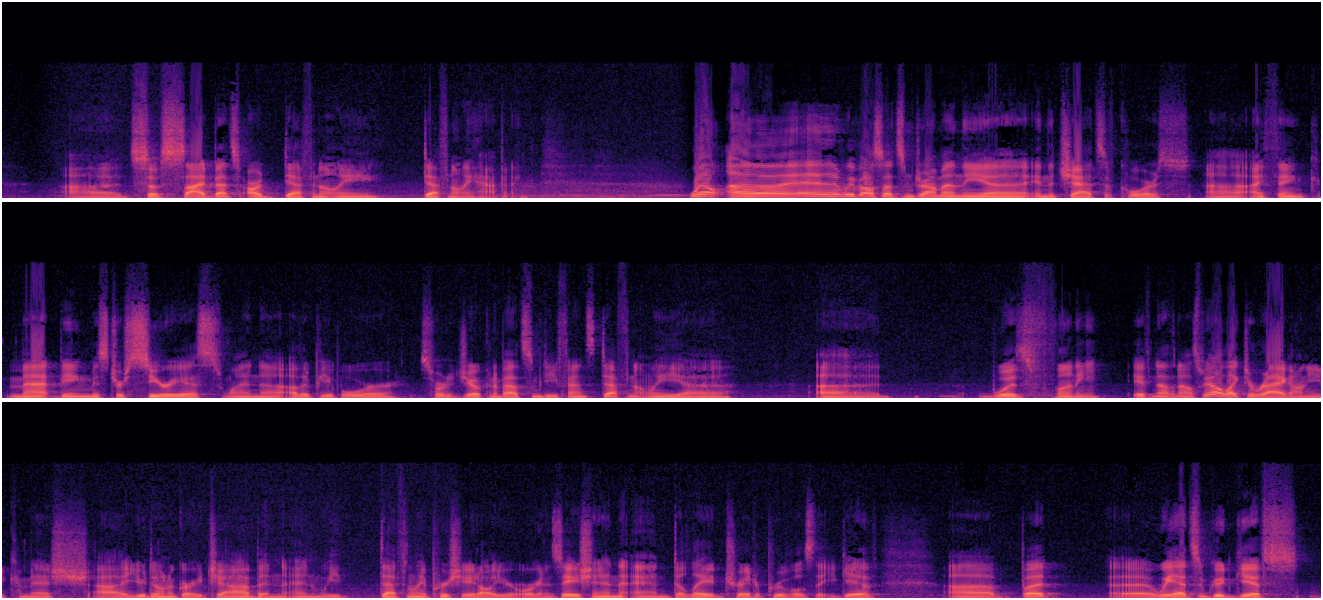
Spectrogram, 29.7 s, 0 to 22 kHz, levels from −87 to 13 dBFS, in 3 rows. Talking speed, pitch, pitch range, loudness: 175 wpm, 100 Hz, 95-110 Hz, -20 LUFS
